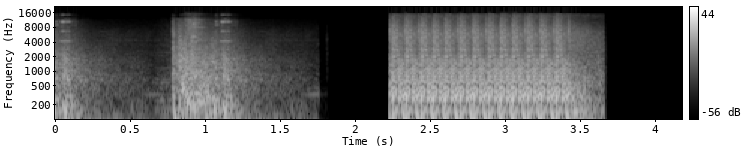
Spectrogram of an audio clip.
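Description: Gunshot sound effects: a single loud shot with a decaying tail just under a second in, then, after a brief silence, a rapid burst of automatic fire lasting about a second and a half that cuts off.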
